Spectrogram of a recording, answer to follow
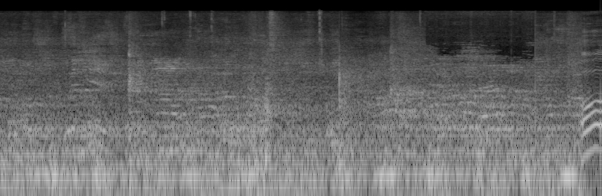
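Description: Bowling alley din: a low, steady rumble of bowling balls rolling down the lanes, with a few short knocks and background chatter in a large, echoing hall.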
